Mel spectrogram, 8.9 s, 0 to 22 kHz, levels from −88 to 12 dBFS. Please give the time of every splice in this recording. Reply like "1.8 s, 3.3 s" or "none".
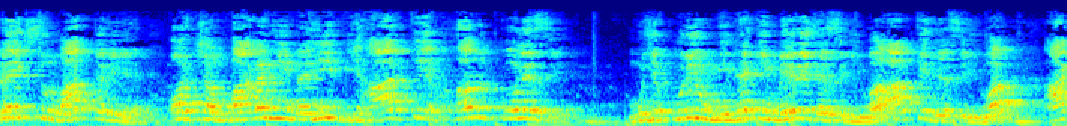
none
